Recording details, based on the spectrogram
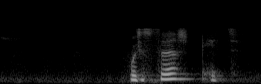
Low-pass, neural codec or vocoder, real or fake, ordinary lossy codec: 5.4 kHz; codec, 16 kHz, 0.5 kbps, FunCodec, trained on Chinese and English, 25 frames a second; fake; none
